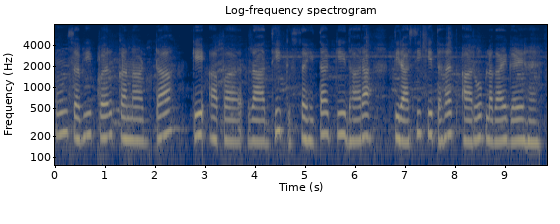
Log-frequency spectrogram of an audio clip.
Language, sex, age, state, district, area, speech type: Hindi, female, 30-45, Uttar Pradesh, Bhadohi, urban, read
